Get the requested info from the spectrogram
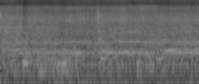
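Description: Blacks Creek firewood processor's engine running steadily, with the machine and conveyor belt going.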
